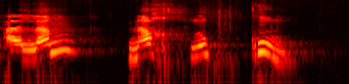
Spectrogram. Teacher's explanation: huruf qaf kita leburkan kepada huruf Kaf maka yang yang sebagian besar tampak didengar adalah huruf Kaf Nya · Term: idgham mutaqaribain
